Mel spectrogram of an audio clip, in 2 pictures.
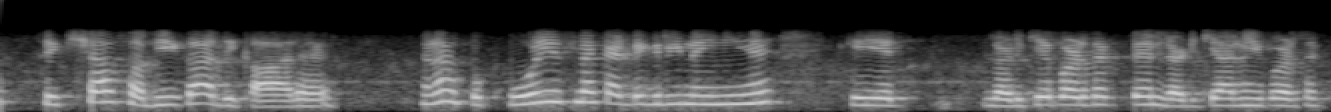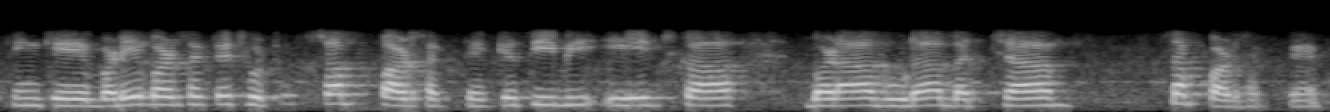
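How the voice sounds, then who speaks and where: A woman's voice: fairly high pitch, slight background noise. Woman teaching English over a thin phone-like line. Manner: slow, repeats example sentences several times; keeps asking the viewers questions. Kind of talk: spoken English lesson for Hindi speakers.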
